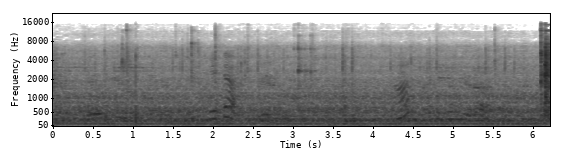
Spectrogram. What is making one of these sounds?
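A chuck key clicks and rattles in a metal lathe chuck.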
